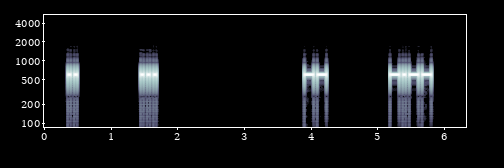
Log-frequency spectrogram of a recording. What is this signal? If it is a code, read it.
Morse code, heard as a keyed tone, about 25 wpm, spaced as for 8 wpm, 600 Hz. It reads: IS MY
